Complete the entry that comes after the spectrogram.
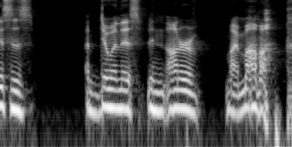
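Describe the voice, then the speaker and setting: Using a put-on character voice, a man speaks raspily at a moderate pace and a medium pitch. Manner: gloating, slurred.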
